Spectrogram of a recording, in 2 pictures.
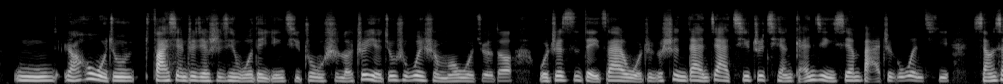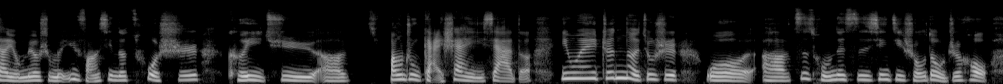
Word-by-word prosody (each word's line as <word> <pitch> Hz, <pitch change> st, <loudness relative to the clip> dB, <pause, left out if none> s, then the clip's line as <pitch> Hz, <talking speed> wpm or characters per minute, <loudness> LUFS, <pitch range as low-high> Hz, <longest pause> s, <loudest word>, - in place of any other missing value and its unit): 嗯， 180 Hz, -1 st, +3 dB
然 185 Hz, -3 st, 0 dB
后 255 Hz, +6 st, +1 dB
我 200 Hz, -7 st, +5 dB
就 175 Hz, +1 st, +3 dB, 0.2 s
发 180 Hz, -, +7 dB
现 185 Hz, -1 st, +1 dB
这 190 Hz, -, +1 dB
件 170 Hz, -1 st, +2 dB
事 170 Hz, +1 st, -4 dB
情， 170 Hz, 0 st, 0 dB
我 155 Hz, 0 st, -1 dB
得 160 Hz, -, -1 dB
引 150 Hz, 0 st, -1 dB
起 150 Hz, -1 st, -6 dB
重 170 Hz, -3 st, -3 dB
视 165 Hz, -, -6 dB
了。 145 Hz, -2 st, -2 dB
这 200 Hz, +9 st, -1 dB
也 205 Hz, -8 st, +3 dB
就 200 Hz, +5 st, -1 dB
是 200 Hz, -, -6 dB
为 200 Hz, +1 st, +2 dB
什 175 Hz, -3 st, -4 dB
么 145 Hz, 0 st, -3 dB
我 155 Hz, -1 st, -2 dB
觉 140 Hz, -, -5 dB
得， 165 Hz, +1 st, -3 dB, 0.2 s
我 160 Hz, -, 0 dB
这 200 Hz, +6 st, +2 dB
次 190 Hz, 0 st, -5 dB
得 130 Hz, -, +1 dB
在 180 Hz, +3 st, +1 dB
我 145 Hz, -5 st, 0 dB
这 165 Hz, -, -6 dB
个 170 Hz, -, -5 dB
圣 190 Hz, +2 st, 0 dB
诞 180 Hz, -3 st, +1 dB
假 190 Hz, 0 st, 0 dB
期 195 Hz, +4 st, -2 dB
之 205 Hz, +2 st, -2 dB
前， 175 Hz, -5 st, -4 dB
赶 175 Hz, +5 st, -2 dB
紧 190 Hz, -7 st, +1 dB
先 180 Hz, +3 st, -1 dB
把 -, -, -3 dB
这 180 Hz, -, -6 dB
个 170 Hz, -, -7 dB
问 180 Hz, -2 st, -1 dB
题， 160 Hz, -1 st, -7 dB, 0.2 s
想 170 Hz, +1 st, -1 dB
想 190 Hz, -2 st, +3 dB
有 165 Hz, -2 st, +2 dB
没 165 Hz, +3 st, +3 dB
有 185 Hz, -, +4 dB
什 185 Hz, -1 st, -5 dB
么 165 Hz, 0 st, +1 dB
预 245 Hz, -, -1 dB
防 155 Hz, -8 st, -3 dB
性 200 Hz, +3 st, -1 dB
的 195 Hz, 0 st, +1 dB
措 190 Hz, 0 st, 0 dB
施 205 Hz, +4 st, -2 dB, 0.3 s
可 195 Hz, -1 st, +3 dB
以 195 Hz, -3 st, +2 dB
去， 175 Hz, -2 st, +1 dB
呃， 165 Hz, 0 st, -2 dB, 0.4 s
帮 220 Hz, +1 st, +4 dB
助 225 Hz, -2 st, +1 dB
改 -, -, 0 dB
善 205 Hz, -8 st, 0 dB
一 150 Hz, -, -1 dB
下 155 Hz, -, 0 dB
的。 -, -, -7 dB, 0.3 s
因 275 Hz, 0 st, +4 dB
为 280 Hz, 0 st, +4 dB
真 290 Hz, +2 st, +3 dB
的 230 Hz, -7 st, +4 dB
就 235 Hz, +3 st, -1 dB
是， 220 Hz, -2 st, +1 dB, 0.2 s
我， 180 Hz, -4 st, +2 dB
呃， 175 Hz, -3 st, 0 dB
自 260 Hz, +10 st, -4 dB
从 210 Hz, -5 st, 0 dB
那 225 Hz, -, +3 dB
次 210 Hz, -1 st, -2 dB
心 225 Hz, +3 st, 0 dB
悸 215 Hz, 0 st, -2 dB
手 185 Hz, -2 st, -1 dB
抖 195 Hz, -7 st, +2 dB
之 180 Hz, +6 st, -2 dB
后， 190 Hz, -5 st, +1 dB
185 Hz, 275 characters per minute, -23 LUFS, 165-205 Hz, 0.4 s, 发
